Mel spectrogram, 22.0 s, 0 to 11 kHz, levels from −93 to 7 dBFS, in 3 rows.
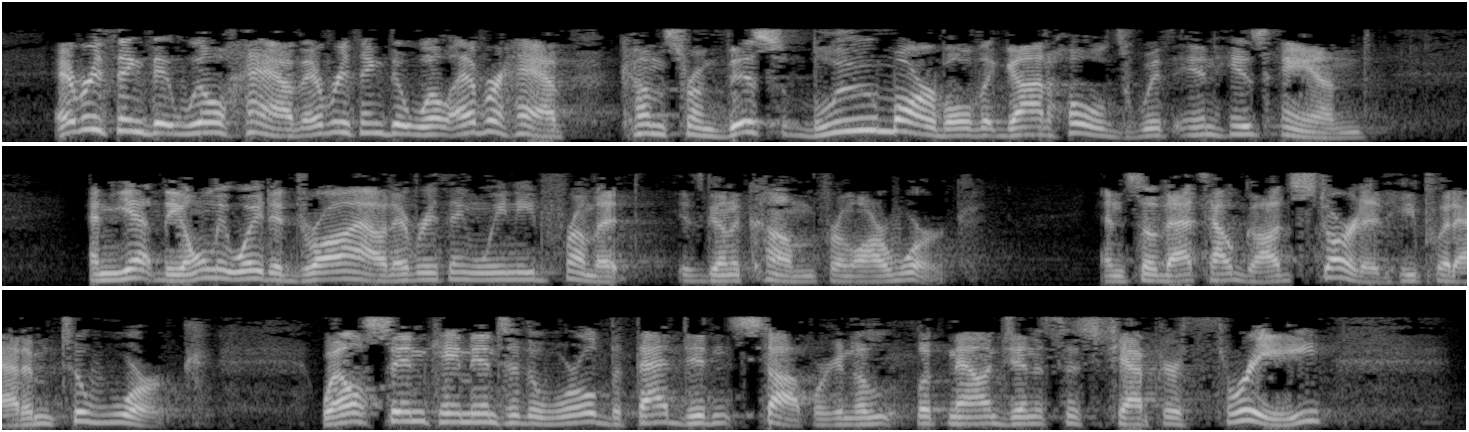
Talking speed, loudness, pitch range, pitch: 190 wpm, -23 LUFS, 150-210 Hz, 170 Hz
